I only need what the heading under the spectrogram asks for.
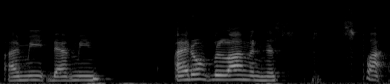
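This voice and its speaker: An older woman from Slovakia, a native Slovak speaker, casually reminiscing in an interview in a halting way, often repeating her phrases. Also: mid-range voice, steady tone, smooth. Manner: halting, repeats phrases, chuckles while recalling.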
